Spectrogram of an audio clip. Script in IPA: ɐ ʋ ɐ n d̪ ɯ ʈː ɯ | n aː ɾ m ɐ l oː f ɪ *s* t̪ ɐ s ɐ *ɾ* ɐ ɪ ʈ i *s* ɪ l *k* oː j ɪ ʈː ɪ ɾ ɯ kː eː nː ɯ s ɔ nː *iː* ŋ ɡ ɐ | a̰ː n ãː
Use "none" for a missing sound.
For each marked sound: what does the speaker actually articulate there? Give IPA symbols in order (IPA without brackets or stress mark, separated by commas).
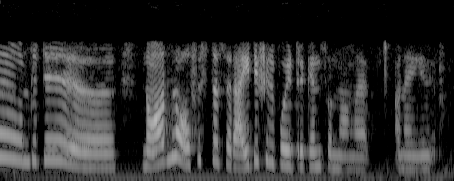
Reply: s, ɾ, f, p, aː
